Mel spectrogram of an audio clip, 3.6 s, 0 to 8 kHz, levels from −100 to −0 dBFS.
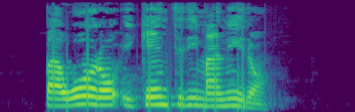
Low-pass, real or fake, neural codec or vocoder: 7.2 kHz; real; none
